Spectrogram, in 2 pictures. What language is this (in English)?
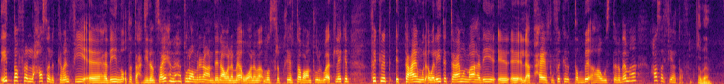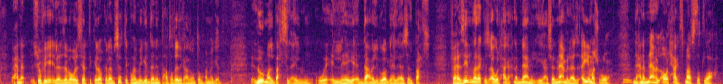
Arabic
